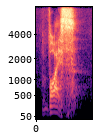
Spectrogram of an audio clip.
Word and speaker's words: Weis: Can't, don't know if it's a long time listener though, but certainly this year, just his first name, Vice, as in, if I'm, you know, pronouncing it with the, you know, correctly. – Was it a V? – No, it's not. It's, you know, W-E-I-S, or a Vice.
